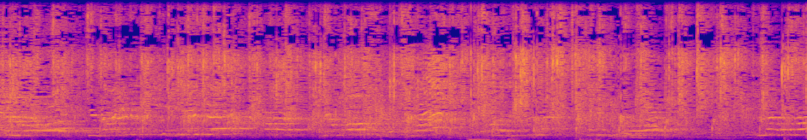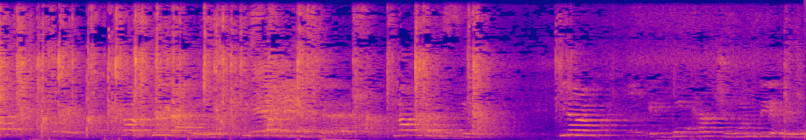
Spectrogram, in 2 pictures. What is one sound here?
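A woman speaks into a microphone over loudspeakers, reading out steadily in a room with some echo.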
